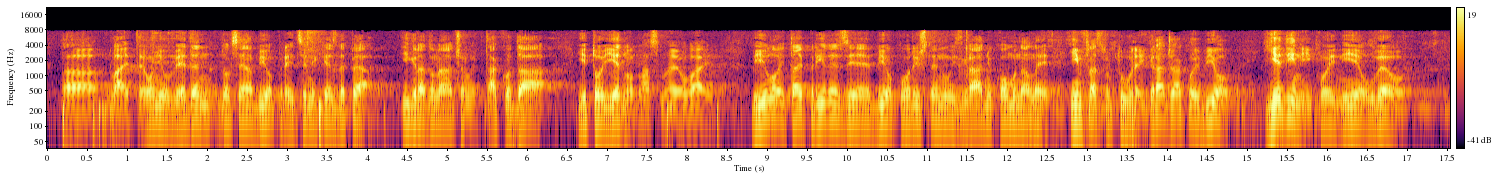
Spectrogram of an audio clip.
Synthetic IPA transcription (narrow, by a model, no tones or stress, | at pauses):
ɡleat̪eo̞ːnjeuʋe̞d̪e̞nd̪o̞ksamjaːbio̞pɾe̞ːt̪sʲje̞d̪nikezd̪epea̰ | iɡɾad̪o̞naːt͡ʃe̞lnḭkt̪ako̞d̪a | jet̪o̞ːje̞d̪no̞ɡla̰sno̞̰jeo̞ʋa̰j | biːlˠo̞it̪aːjpɾiɾezjebio̞ko̞ɾiʃt̪e̞nuizɡɾaːd̪ɲuko̞munalˠne̞infɾast̪ɾukt̪uːɾe̞iɡɾad͡ʒako̞jebio̞ | jed̪inḭko̞jiniːje̞uʋe̞o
